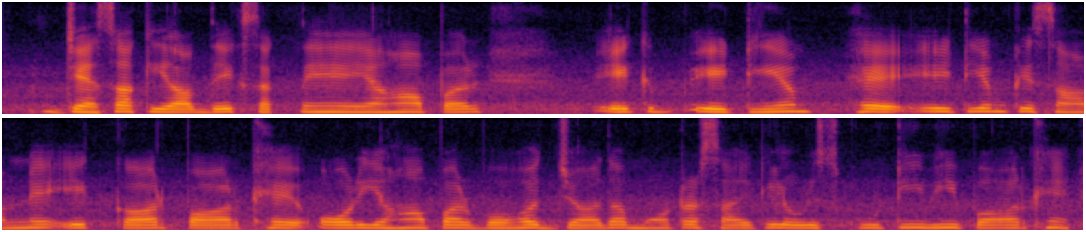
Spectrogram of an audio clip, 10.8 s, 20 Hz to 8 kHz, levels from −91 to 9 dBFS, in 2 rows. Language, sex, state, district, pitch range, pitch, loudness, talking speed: Hindi, female, Maharashtra, Sindhudurg, 200-220 Hz, 210 Hz, -18 LUFS, 155 wpm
